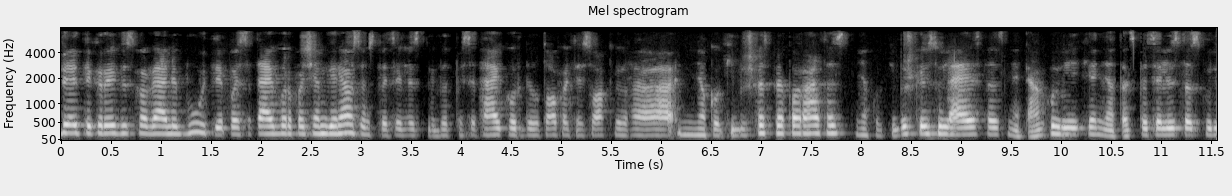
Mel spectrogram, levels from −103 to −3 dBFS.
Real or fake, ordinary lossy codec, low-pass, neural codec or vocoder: real; AAC, 32 kbps; 7.2 kHz; none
